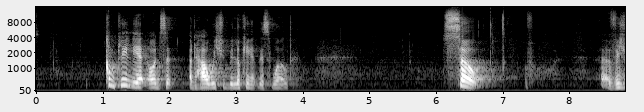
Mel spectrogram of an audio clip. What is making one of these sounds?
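A man lectures calmly through a microphone, with pauses.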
